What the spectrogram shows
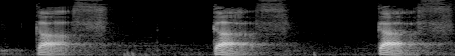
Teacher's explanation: یہ قاف کے مخرج سے ذرا منہ کی جانب ہٹ کر ادا ہوگا، مگر اسے موٹا نہیں پڑھا جائے گا۔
